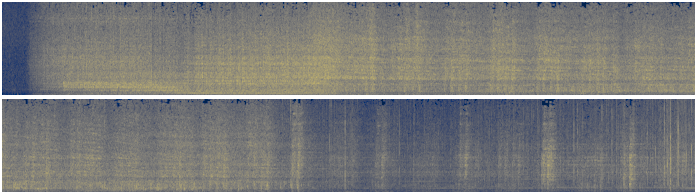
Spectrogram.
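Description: Freight train of tank wagons passing close: a steady rumble and clatter of steel wheels on the rails. It is loudest in the first six seconds or so, then eases after about twenty seconds to scattered clicks as the last wagons run over the rail joints.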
